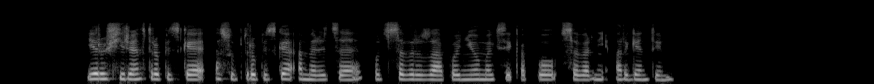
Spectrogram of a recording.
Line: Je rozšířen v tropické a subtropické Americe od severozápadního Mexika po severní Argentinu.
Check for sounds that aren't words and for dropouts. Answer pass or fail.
pass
